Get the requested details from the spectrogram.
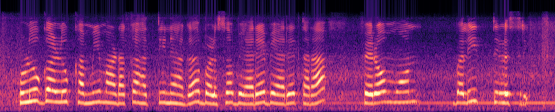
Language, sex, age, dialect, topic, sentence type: Kannada, female, 31-35, Dharwad Kannada, agriculture, question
